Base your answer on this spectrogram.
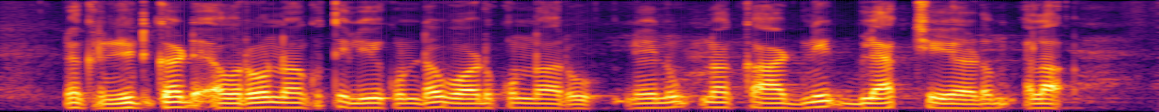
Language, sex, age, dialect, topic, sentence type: Telugu, male, 51-55, Utterandhra, banking, question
